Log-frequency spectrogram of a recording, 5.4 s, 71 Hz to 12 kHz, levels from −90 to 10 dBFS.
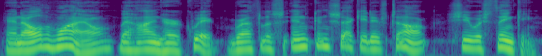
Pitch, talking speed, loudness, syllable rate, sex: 135 Hz, 145 wpm, -18 LUFS, 4.4 syllables/s, male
